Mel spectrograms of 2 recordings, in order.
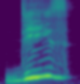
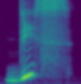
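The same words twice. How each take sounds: First: The final consonant is pronounced as z. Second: The final consonant is pronounced as s. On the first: "si le mot qui suit commence par une voyelle ou un H muet" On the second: "à la fin d'une phrase, seul ou dans un calcul"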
